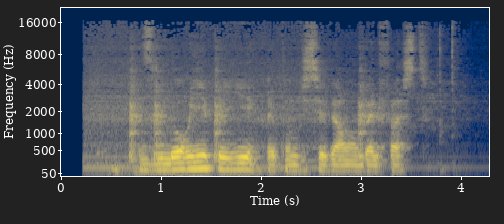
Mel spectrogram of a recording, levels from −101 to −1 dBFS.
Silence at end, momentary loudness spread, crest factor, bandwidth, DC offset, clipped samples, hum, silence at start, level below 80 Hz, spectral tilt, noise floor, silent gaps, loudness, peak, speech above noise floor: 0.65 s; 19 LU; 16 dB; 16.5 kHz; under 0.1%; under 0.1%; none; 0.2 s; -54 dBFS; -6.5 dB/octave; -50 dBFS; none; -18 LUFS; -2 dBFS; 33 dB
